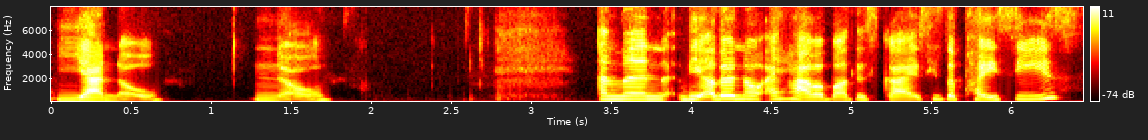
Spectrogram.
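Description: A woman's voice: medium pitch, very animated, unhurried, a bit bright, no room sound. A woman hosting a casual podcast chat, asking teasing questions and steering the talk. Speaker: podcast host.

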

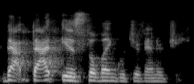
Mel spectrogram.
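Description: A woman, an energy instructor, teaching on a podcast in a lively way, laughing and quoting herself. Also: on the low side, a little fast, husky. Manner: animated, laughs, quotes herself in little voices.

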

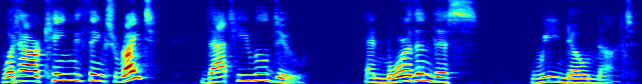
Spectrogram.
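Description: A man's voice: high voice, slow. A man reading a storybook, voicing palace attendants who answer in a guarded, evasive way. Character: tight-lipped royal palace attendants.

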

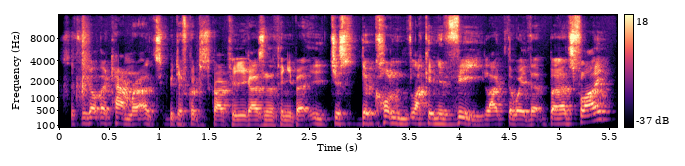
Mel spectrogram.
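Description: A man's voice: mid-range voice, a little hiss or hum. Man in an echoey room, thinking aloud. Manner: halting, restarts as he pictures ideas. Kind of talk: casual brainstorming chat.

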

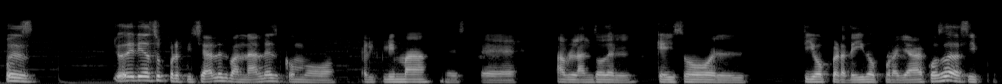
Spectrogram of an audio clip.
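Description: A man's voice: medium pitch, a little slow, dry recording, muffled recording, faint music behind. A man in casual podcast talk, thoughtful and full of filler words. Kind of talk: casual conversation.

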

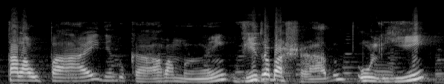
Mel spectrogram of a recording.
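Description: Pastor guy with a pretty high voice, laughing thru a goofy story, faint music behind. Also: unhurried. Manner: animated, laughs through funny anecdotes. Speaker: pastor, guest. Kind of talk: casual storytelling.

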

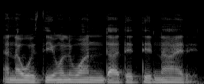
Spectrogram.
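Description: A man's voice: on the low side, monotone, a little fast, mellow. A young man from Congo, not a native English speaker, telling his life story earnestly as a guest in a casual interview. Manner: earnest, plain storytelling, says "bro" often. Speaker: guest, professional boxer.

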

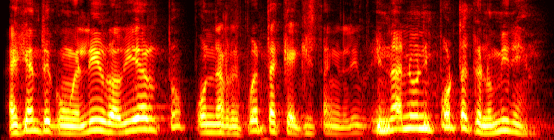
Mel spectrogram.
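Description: Gravelly high-pitched male preacher. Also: fast. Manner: animated storytelling, addresses listeners as brothers. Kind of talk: sermon.

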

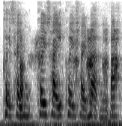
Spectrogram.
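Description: A woman hosting a podcast chat, giving blunt, lively advice with frequent laughter and slangy speech. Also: brisk, crowd noise. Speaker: podcast host and real estate agent.

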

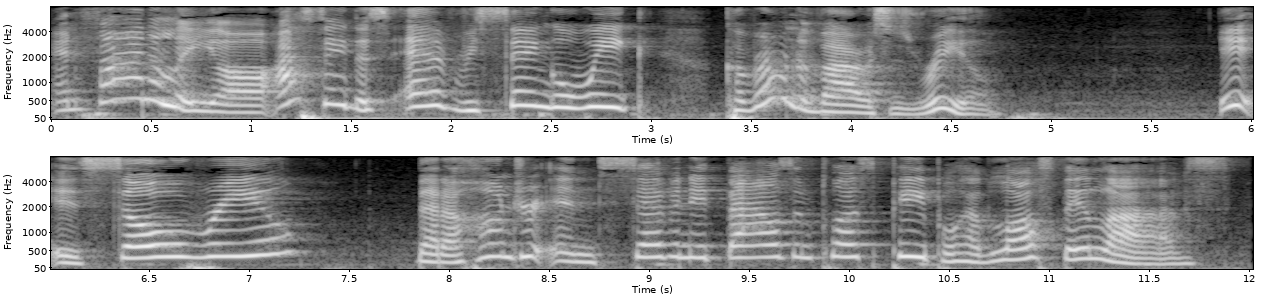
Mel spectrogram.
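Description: A woman's voice: high voice, sing-song, a little slow, pitched above the performer's own voice. A woman putting on a bossy old church lady. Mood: bossy, folksy. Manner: emphatic, scolding, folksy. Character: older church lady reading weekly announcements.

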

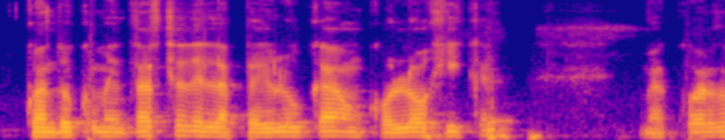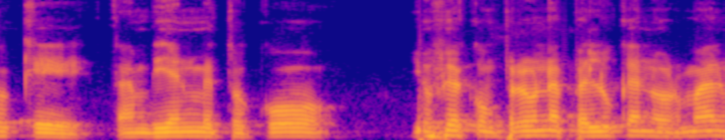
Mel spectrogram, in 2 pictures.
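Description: A man hosting a radio talk show, speaking hesitantly and searching for words. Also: fairly low pitch. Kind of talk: conversational interview.

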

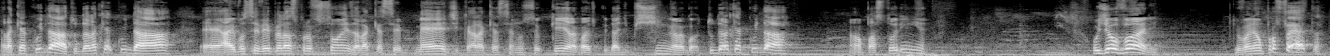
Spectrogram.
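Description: A man's voice: a little high, expressive, fairly quick, faint music behind. A man giving a sermon as a pastor, shifting between Scripture and casual family stories. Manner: conversational, anecdotal preaching.

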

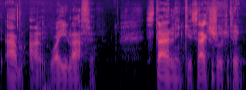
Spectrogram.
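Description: A man in casual chat with friends, rambling through a story and quickly getting annoyed. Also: low-pitched, level tone, a bit bright. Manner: rambling, quick to get annoyed, talks over others.

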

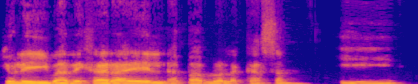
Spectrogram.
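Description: Husky middle-aged guy, lowish voice, animated storytelling. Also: normal speed. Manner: animated, acts out quoted voices. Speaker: guest. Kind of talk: casual storytelling.

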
